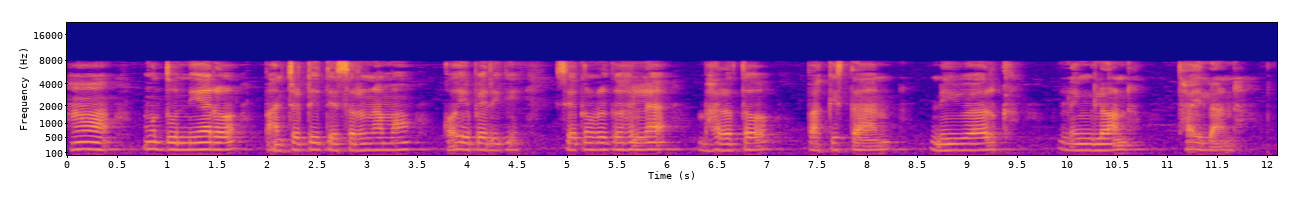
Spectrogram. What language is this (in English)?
Odia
